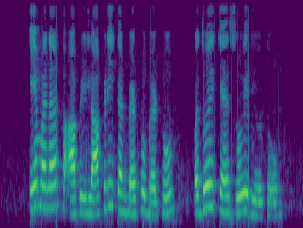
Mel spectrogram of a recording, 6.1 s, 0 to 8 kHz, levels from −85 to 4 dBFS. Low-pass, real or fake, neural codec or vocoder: 7.2 kHz; real; none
